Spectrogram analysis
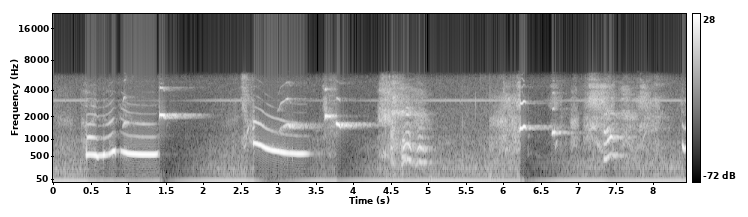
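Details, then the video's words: Pet Chihuahua prompted by its owners to howl: short high chirps, then harmonic calls sliding downward, with a steady whistle-like tone in the background and people talking softly in between. "Chihuahua Shasta Chirps & Howls"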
